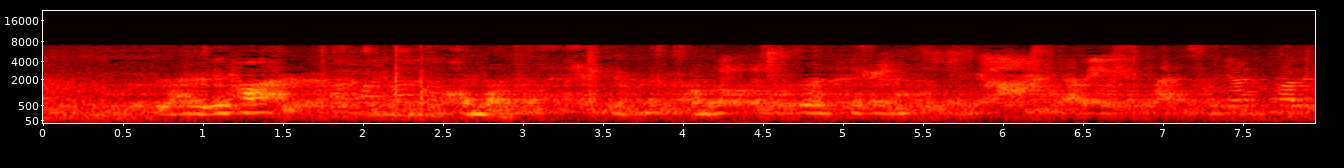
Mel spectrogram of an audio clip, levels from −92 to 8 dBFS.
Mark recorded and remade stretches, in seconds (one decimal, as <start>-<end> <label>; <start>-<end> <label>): 0.0-0.4 recorded; 0.4-1.8 remade; 1.8-2.5 recorded; 2.5-7.3 remade; 7.3-8.0 recorded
